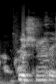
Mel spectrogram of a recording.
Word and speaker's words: Chrisean: separation between him and ChriseanRock, right? That's how you say her name. Christian.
